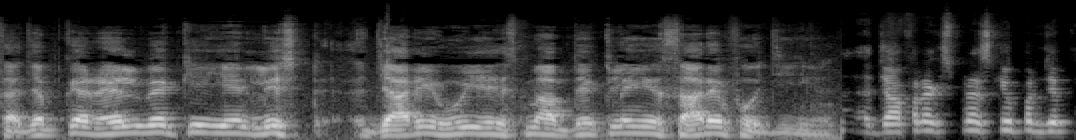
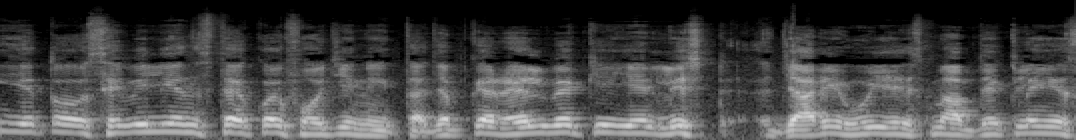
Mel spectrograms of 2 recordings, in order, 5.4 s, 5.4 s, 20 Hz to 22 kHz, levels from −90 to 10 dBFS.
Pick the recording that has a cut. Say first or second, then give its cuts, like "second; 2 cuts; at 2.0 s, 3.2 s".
first; 1 cut; at 4.3 s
